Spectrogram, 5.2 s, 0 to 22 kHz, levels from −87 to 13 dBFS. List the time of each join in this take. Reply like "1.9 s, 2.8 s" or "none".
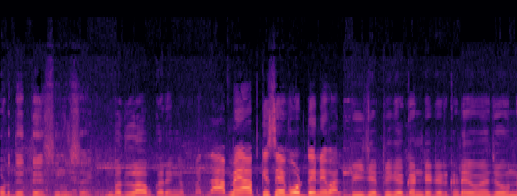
0.9 s, 3.4 s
